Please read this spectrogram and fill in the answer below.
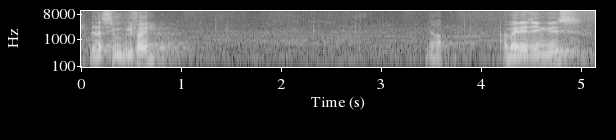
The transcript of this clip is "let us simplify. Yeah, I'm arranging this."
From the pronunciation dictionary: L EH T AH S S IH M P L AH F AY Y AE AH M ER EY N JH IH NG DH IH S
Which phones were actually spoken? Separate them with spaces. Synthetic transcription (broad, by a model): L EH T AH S S IH M P L AH F AY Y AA AH M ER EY JH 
